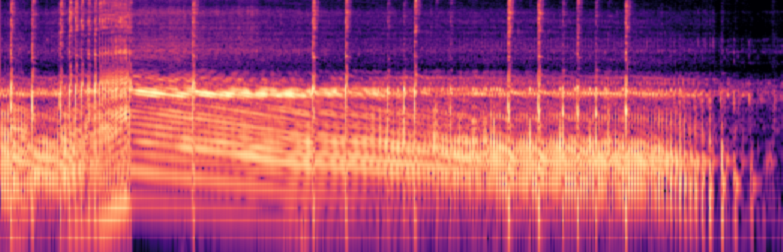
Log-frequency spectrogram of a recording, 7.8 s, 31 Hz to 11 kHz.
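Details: Solo 626 (Solo 60126) 1960s 70cc two-stroke chainsaw, revived after sitting long: revs up, holds a steady high buzz with clean pitch, then drops away evenly; runs very well, before fuel system and carburetor service.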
